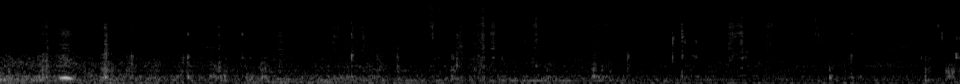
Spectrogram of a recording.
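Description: Close-miked chewing of cheesy curly fries: soft wet mouth clicks and smacks that grow fainter toward the end. A short throat noise comes under a second in.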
